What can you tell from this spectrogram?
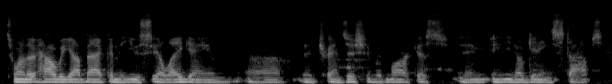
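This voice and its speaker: A man's voice: lowish voice, little pitch movement, a little fast, mellow, a little hiss or hum. A male head basketball coach answering questions at a postgame press conference, rambling with lots of fillers and restarts, joking now and then.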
